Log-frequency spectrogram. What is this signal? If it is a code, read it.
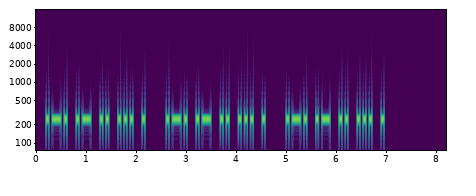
Morse code, heard as a keyed tone, about 19 wpm, 250 Hz. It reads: RAISE RAISE RAISE
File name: morse / morse-training-20WPM-7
